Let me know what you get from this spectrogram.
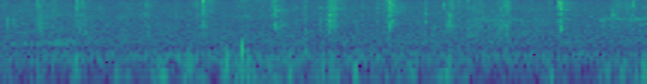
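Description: A person chewing a mouthful of food, with scattered small clicks. Near the end a hand scoops up food.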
